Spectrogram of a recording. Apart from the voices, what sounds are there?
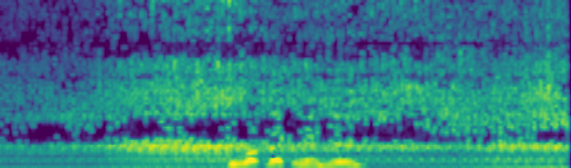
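tractor engine idling while warming up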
